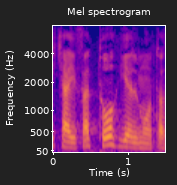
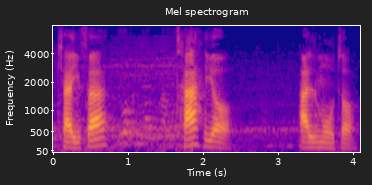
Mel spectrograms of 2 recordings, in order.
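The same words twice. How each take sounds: First: تحیی with u on the ta, as tuhyī; damma on ta. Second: تحیا with a on the ta, said slowly word by word; fatha on ta. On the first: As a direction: stress تحیی and say it tuhyī, causative form. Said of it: "صیغهٔ هفت داره میاره". (تحیی با ضمه روی تا، تُحیی) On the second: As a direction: read تحیا as tahyā with an open a after the t. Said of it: "یعنی باید چی میگفت؟". (تحیا با فتحه روی تا، شمرده) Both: Shown as a demonstration.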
